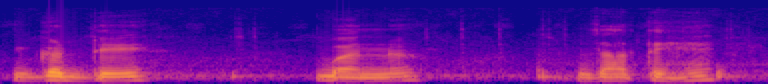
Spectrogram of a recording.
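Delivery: word-by-word for students taking notes; dictation pace. Real, not acted. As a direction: dictate गड्ढे बन जाते हैं in separate chunks. Teacher repeats phrase slowly for notes.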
